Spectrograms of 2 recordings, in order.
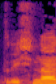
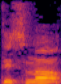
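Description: First: It is said with an r after the first t. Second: It is said without an r after the first t. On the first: The speaker calls it wrong. "ਤ੍ਰਿਸ਼ਨਾ ਨਹੀਂ ਕਹਿ ਦੇਣਾ" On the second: The speaker calls it right. "ਇਸ ਕਰਕੇ ਇੱਥੇ ਤਿਸਨਾ ਉਚਾਰਨ ਕਰਨਾ"

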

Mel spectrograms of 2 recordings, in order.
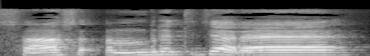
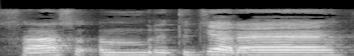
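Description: Both takes have the same delivery.

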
